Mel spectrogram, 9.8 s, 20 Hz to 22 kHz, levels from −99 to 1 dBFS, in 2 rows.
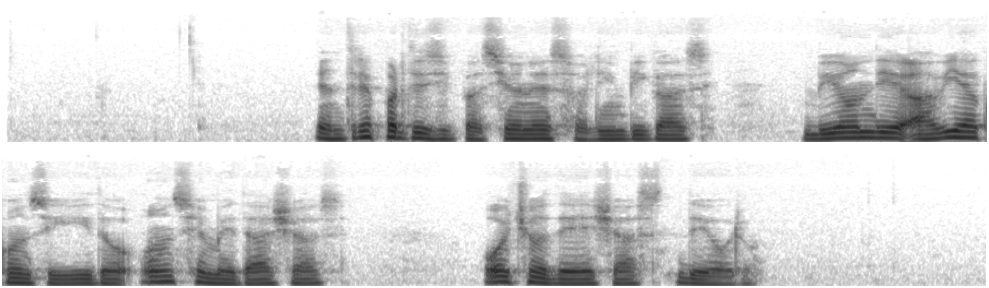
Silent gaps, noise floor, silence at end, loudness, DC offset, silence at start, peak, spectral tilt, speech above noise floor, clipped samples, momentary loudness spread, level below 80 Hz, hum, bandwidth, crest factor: none; -72 dBFS; 1.15 s; -22 LUFS; under 0.1%; 1.55 s; -4 dBFS; -9.5 dB/octave; 51 dB; under 0.1%; 11 LU; -64 dBFS; none; 7.2 kHz; 18 dB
